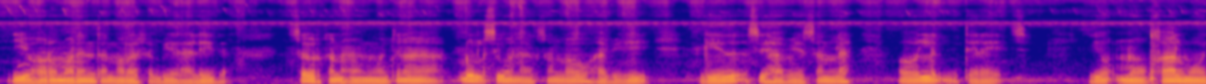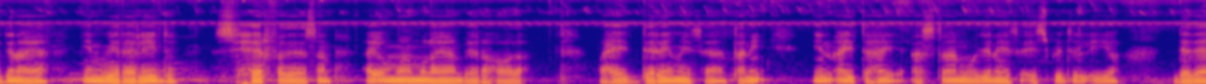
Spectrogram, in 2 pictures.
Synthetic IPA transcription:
ʔijɔɦɔɾmɐɾɪnt̪ʰɐnɔlɔʃɐ̰bɛːɾaːlɛjðɐ | sɐwɪrkʰɐnwʊħuːmuːt͡ʃɪnɐjaɖʊlsɪwɑnaːɡsɐnlɔːɣʊɦɐβɛjɛj | ɡɛːðɔ̰sɪɦɐβɛːsɐnlɛh | ɔːlɐd̪ɪɾɛjs | ijɔmuːqɑːlmuːt͡ʃɪnɐjaɪnwɛːɾaːlɛjd̪ʊsɪħɛːrfɐðɛːsɐnɛjʊmaːmʊlɐjaːnbɛːɾɐhɔːðɐ̰ | wɑħɑjd̪ɐɾɛːmɛjsaːt̪ʰɐnɪ | ɪnʔɛjt̪ʰɐɦɛjʔɐst̪ʰaːnmuːd͡ʒɪnɛjsɐ̰ʔɪsbɛd̪ʰɐlḭjɔ | d̪ɐðaːl

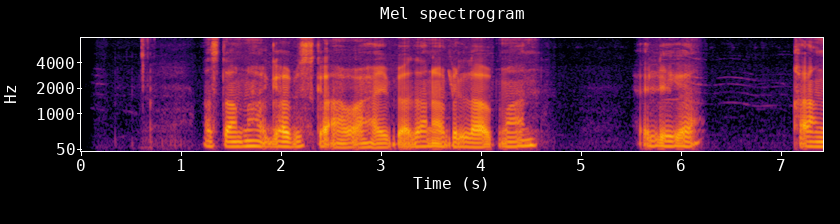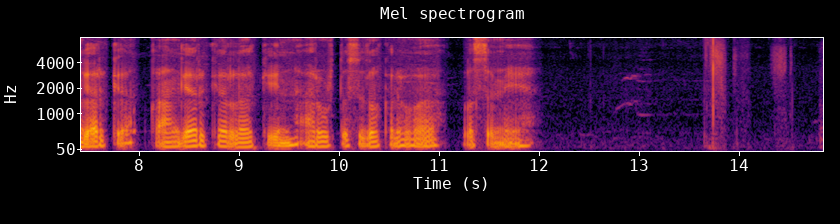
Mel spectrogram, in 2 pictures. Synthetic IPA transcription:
ʔɐst̪ʰaːmɐɦɐɡaːβɪskʰɐ̰ʔɐhwɑ̰ħɑjbɐ̰ðɐnɐ̰bɪlːaːbmaːn | ħɪ̰lːɪɣɐ | qɑrʰqɑːŋɡɐrkʰɐlaːkʰɪ̰nʕɑɾuːrt̪ʰɐsɪðɔːkʰɐlɛwɑː | lɐsɐ̰mɛ̰ːjɛ

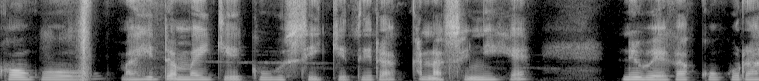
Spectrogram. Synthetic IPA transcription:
kʰɔːɣuomahidamaiɡeɡoɣosiɡeðiɾakanaseɲehɛ | newɛɣakoɣoɾa

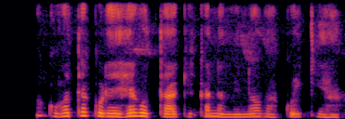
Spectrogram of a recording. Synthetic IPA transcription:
kuɦot̪akuɾeɦeɣut̪akikanaminoβakuikiɦa

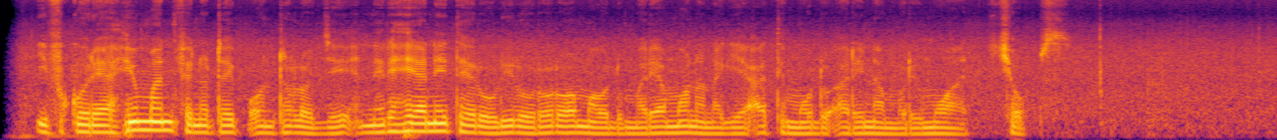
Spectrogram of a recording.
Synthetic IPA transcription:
ifukoɾɛjaɦjumanfɛnɔtaipɔntɔlɔd͡ʒinɛɾɛɦɛjanet̪ɛɾoɾiɾoɾoɾɔwamaodomaɾɪamɔnanaɡɪaʔat̪ɪmodoʔaɾɪnamoɾimwa | t͡ʃɔps

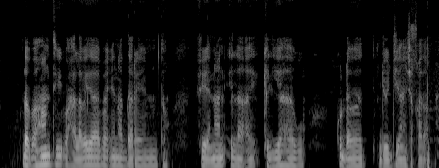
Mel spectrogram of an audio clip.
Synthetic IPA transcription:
ɖɐbɐɦaːnt̪ʰiːwɑħɑːlɐɣɐjaːβɐ̰ːʔɪnaːd̪ɐɾʔɛːmt̪ʰɔ | fiːʕnaːnɪlaːʔɛ̰jkʰɛlɪjɐɦaːɣʊ | kʰʊɖɐβaːd̪t͡ʃɔːt͡ʃɪjaːnʃɑqɑðɐ̰

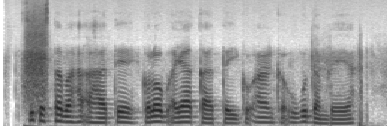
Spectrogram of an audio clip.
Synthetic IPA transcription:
sɪkʰɐst̪ʰɐβɐɦɐ̰ʔɐɦaːt̪ʰɛːkʰɔlɔːbɐ̰jaːqɑːt̪ʰɛjɡɔʔaːŋkʰɐ̰ʔʊɣʊd̪ɐmbɛːjɐ

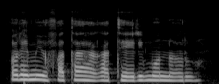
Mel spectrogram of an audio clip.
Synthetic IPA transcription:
oɾemiofataaɣateɾimonɔɾu

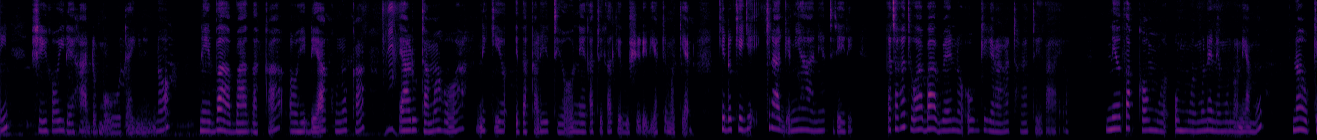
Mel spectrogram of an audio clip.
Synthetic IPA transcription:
i | ʃihɔiɾɛha̰domo̰ɣota̰ḭɲwɛ̰nɔnebabaːðaka̰ɔhedeja̰kunoka | jaɾutamaɦoa | nekeɔeðaka̰ɾetʰeɔ̰neɣatwekakḛɣuʃḛɾḛɾḭa̰kemwɛ̰kea̰dɔkeːndokeɡekeɾaɡɛ̰niaːneateɾeɾe | ɣataɣatewababɛnɔʔoɡeɣɛɾaɣatʰḁɣatḛɣa̰jɔ | neoðakɔmwɛomwɛmonɛnɛmonɔnea̰mo | naokɛ

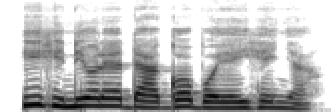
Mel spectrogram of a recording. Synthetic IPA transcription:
hiɦineoɾɛdaɡɔbɔjaiɦeɲa

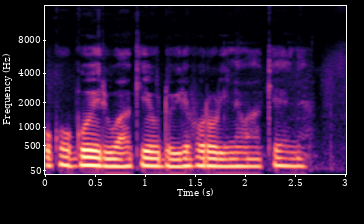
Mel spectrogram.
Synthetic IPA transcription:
okoɡoeɾiwakeodoiɾefoɾoɾinewakɛɲa

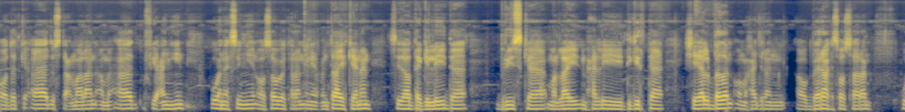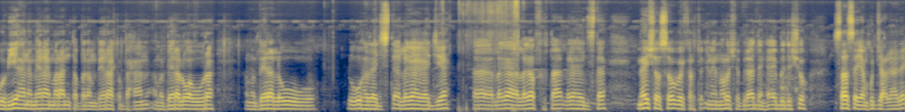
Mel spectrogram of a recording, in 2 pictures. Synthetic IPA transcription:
ɔːd̪ɐd̪kʰɐʔaːd̪ʊɪst̪ʰɪʕmaːlaːnɐmɐʔaːd̪ʊfiːʕɑnjɪɦiːnʊwɐnaːɡsɐnjɪhiːnɔːsɐβɐβɪkʰɐɾaːnɪnɛjʕʊnt̪ʰɐjɛkʰɛːnaːn | sɪðahɐd̪ɐːɡɐlːɛjd̪ɐ | bɾiskʰɐmɐlajmɐħaːlɛjd̪ɪɡɪrt̪ʰɐʃɛjaːlbɐðɐnɔːmɐħaːt͡ʃɪɾaːn | ɔbɛːɾɐɦɐkʰɐ̥sɔːsaːɾɐn | wɐβɪjɐɦɐnɐmɛːlɐmɐɾaːnɪnt̪ʰɐbɐðɐnbɛːɾɐhɐkʰɐbɑħaːnɐmɐbɛːɾɐlʊɣʊɐwuːɾaː | ɐmɐbɛːɾɐl | lʊɣʊɦɐɣaːt͡ʃɪst̪ːlɐɣɐhɐɣaːd͡ʒɪja | lɐɣlɐɣɐfʊrt̪ʰalɐɣɐhɐɣaːt͡ʃɪst̪ʰaːmɛːʃɔːsɐβɐβɛjkʰɐrt̪ʰɔɪnɛjnɔlɔʃɐbɪlaːd̪ɐŋkʰɐɛjbɐðɛʃɔ | saːsɐjaːŋkʰʊt͡ʃɛʕlaːðɛj

